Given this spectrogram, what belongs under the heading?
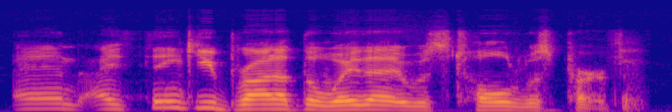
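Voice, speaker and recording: Lively, gushing man on a dry mic. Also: a little high, moderate pace, no room sound, dull audio. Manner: enthusiastic, gushing, giggly. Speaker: podcast co-host. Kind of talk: casual movie review chat.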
